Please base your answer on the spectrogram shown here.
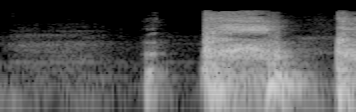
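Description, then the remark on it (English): A short burst of coughing: a small catch followed by two loud, harsh coughs, with a brief pause between them. “I coughed.”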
